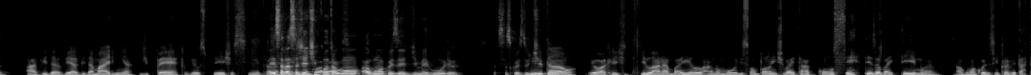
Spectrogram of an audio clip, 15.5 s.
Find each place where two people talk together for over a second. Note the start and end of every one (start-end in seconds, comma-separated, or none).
4.0-5.3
